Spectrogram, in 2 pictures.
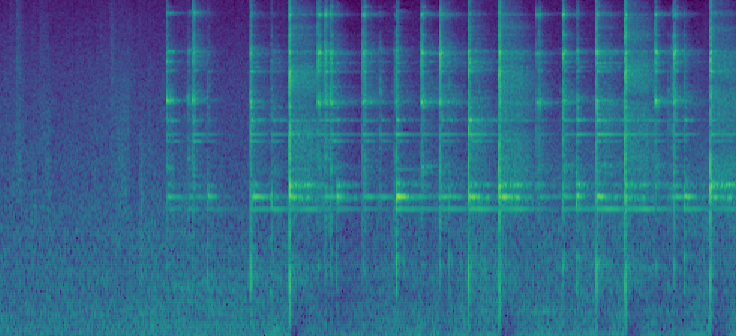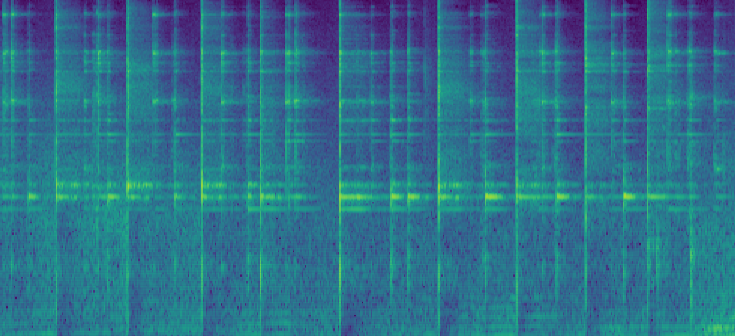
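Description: Hammer blows on a drift knocking an old tapered-bearing race out of a Land Rover Defender's steel rear hub, a steady series of about one and a half strikes a second starting about two seconds in. Each blow is sharp and leaves the hub and brake disc ringing.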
